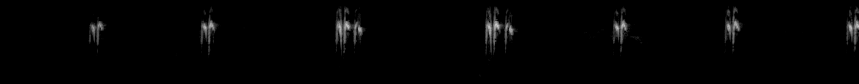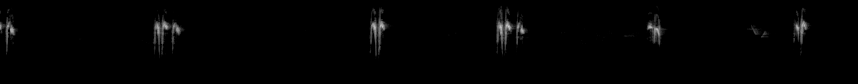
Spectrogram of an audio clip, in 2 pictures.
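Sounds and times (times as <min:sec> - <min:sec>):
White wagtail giving short sharp high chirps: 0:00.9 - 0:01.1, 0:02.0 - 0:02.2, 0:03.4 - 0:03.7, 0:04.8 - 0:05.2, 0:05.9 - 0:06.5, 0:07.2 - 0:08.8, 0:09.4 - 0:10.5, 0:11.2 - 0:12.6, 0:13.5 - 0:15.3, 0:16.1 - 0:16.8.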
